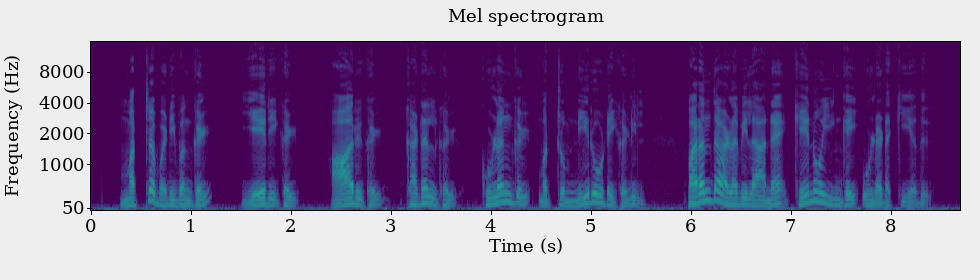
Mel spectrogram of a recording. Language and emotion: Tamil, neutral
